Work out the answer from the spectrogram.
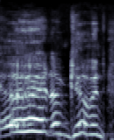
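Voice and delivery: put-on high, strained old man getting up; hammed-up old man struggling up; old man groan voice. Old man noise while getting up.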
